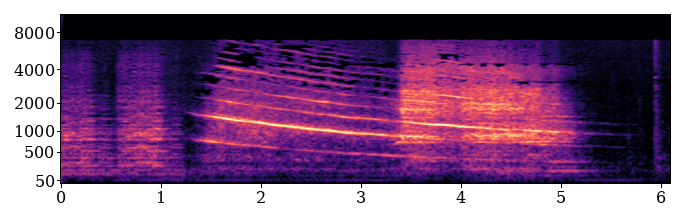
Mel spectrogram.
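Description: A loud police squad car siren wails with a long falling tone, preceded by a brief rumble of engine noise, and cuts off abruptly near the end.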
